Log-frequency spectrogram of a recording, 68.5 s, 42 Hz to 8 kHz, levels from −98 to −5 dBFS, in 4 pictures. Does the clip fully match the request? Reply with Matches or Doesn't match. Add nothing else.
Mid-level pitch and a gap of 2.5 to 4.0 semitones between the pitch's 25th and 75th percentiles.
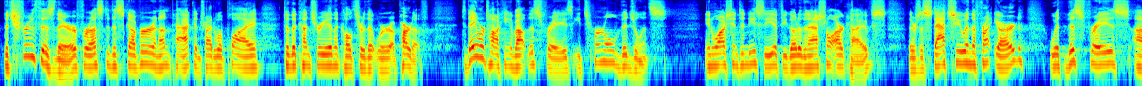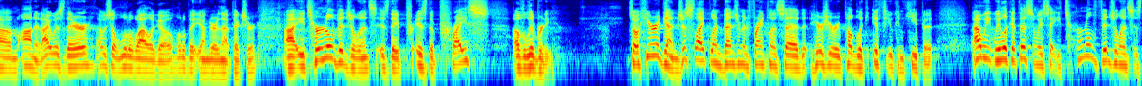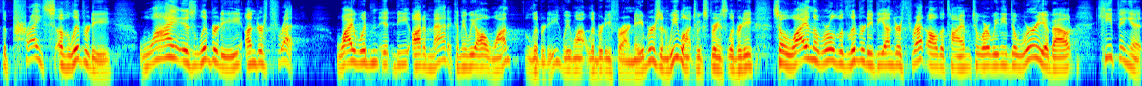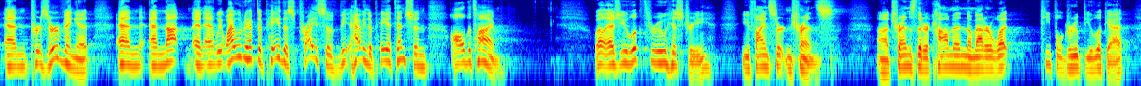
Doesn't match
